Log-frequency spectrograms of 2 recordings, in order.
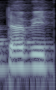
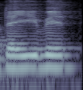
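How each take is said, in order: First: The name is pronounced the Czech way. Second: The name is pronounced the English way. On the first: This is how the name is said at home. "David je to v České republice" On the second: This is how the name is read abroad. "akorát to přečtou třeba David"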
